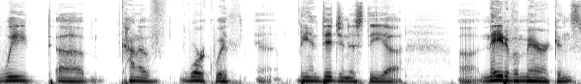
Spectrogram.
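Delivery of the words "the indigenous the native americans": ordinary talk, nothing marked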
